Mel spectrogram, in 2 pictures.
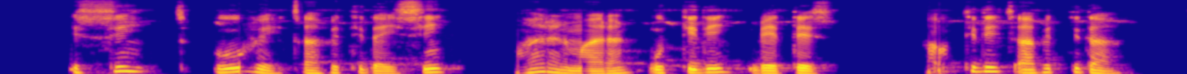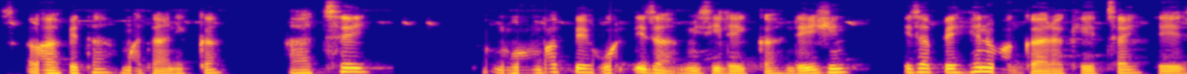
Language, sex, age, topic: Gamo, male, 25-35, government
